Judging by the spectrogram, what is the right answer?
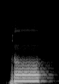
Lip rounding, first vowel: rounded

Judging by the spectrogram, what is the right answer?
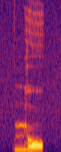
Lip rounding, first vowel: rounded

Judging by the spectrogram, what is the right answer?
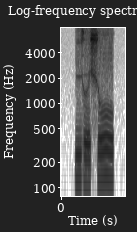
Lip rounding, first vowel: unrounded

